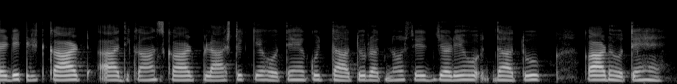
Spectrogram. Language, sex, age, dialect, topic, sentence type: Hindi, female, 56-60, Garhwali, banking, statement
